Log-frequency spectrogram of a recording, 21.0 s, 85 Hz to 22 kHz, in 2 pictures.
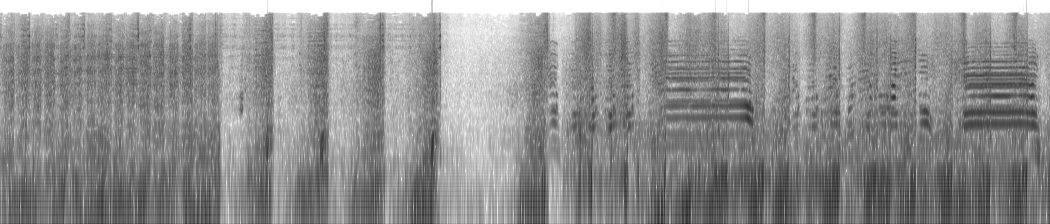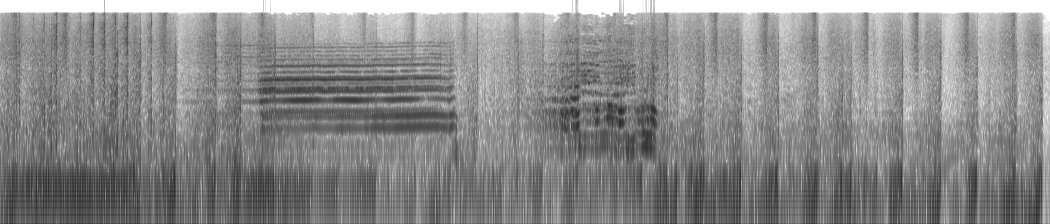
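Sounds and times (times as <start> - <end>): low electronic hum: 0.8 - 21.0
wavering warble: 5.1 - 20.0
pitch-shifted voice holding notes: 5.2 - 17.8.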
